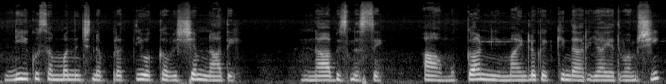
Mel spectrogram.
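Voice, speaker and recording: A possessive young man whose voice runs fierce and cold, then softens with love, as a woman reads him in a storybook. The tone stays warm and mellow, with an even, everyday pitch. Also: moderate pace, natural voice. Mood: menacing.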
